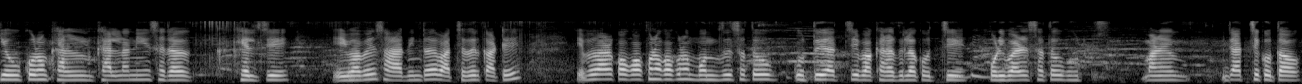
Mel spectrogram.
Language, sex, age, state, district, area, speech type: Bengali, female, 45-60, West Bengal, Hooghly, urban, spontaneous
